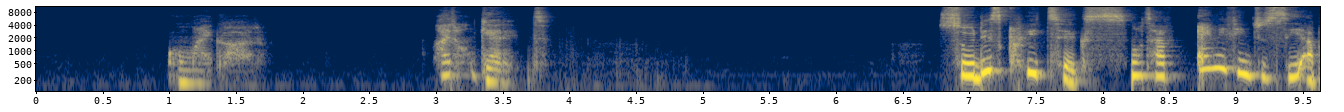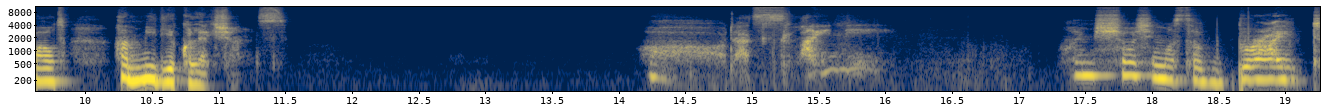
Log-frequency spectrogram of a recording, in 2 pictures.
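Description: A woman speaks with animation, close by, in bursts with pauses.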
